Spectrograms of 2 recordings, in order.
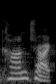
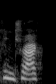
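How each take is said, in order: First: The stress is on the first syllable. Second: The stress is on the second syllable. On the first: It is a noun meaning an agreement. "I'll say the nouns first" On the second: It is a verb meaning to tighten. "and the verb second"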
